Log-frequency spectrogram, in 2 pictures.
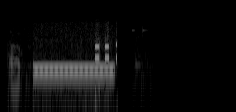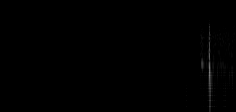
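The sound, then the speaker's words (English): Telephone dialing of a recording routed through a stack of five or six trunk lines: a brief stepped tone, then a steady two-tone hum with a few short keypad beeps, followed by silence and a couple of faint clicks. “I'm going to actually dial a recording through the stack of about five or six trunks that I've got stacked up here.”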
